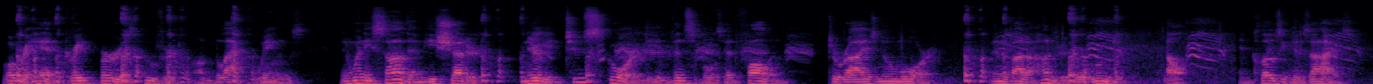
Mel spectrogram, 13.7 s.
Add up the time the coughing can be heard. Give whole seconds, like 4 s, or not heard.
5 s.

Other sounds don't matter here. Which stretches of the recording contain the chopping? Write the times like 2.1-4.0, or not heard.
not heard.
